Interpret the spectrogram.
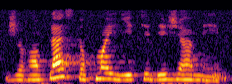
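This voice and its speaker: A woman's voice: on the low side, normal speed. Hesitant woman in a lo-fi screencast. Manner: hesitant, many fillers and restarts. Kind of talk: screencast software tutorial. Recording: slightly dull lo-fi audio with faint hiss.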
